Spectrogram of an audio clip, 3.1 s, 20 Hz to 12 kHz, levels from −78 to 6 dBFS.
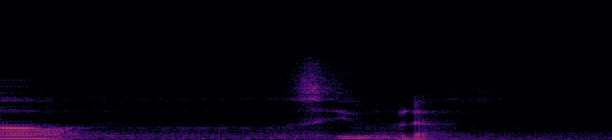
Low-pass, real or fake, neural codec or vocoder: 7.2 kHz; fake; codec, 16 kHz, about 1 kbps, DyCAST, with the encoder's durations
